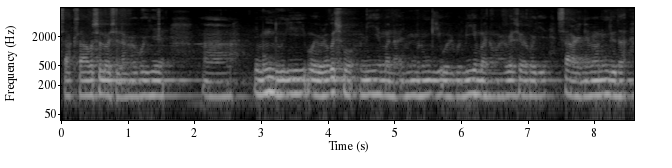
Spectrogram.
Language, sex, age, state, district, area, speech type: Manipuri, male, 18-30, Manipur, Thoubal, rural, spontaneous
